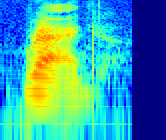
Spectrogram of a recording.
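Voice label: "rag", US English; pronunciations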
